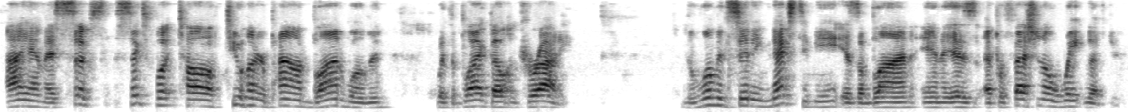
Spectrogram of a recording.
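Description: Man voicing a deep-voiced, husky, imposing woman with a firm, warning tone, read in his own fairly high voice. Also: fairly bright tone, close to an everyday voice. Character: towering tough woman issuing a warning.

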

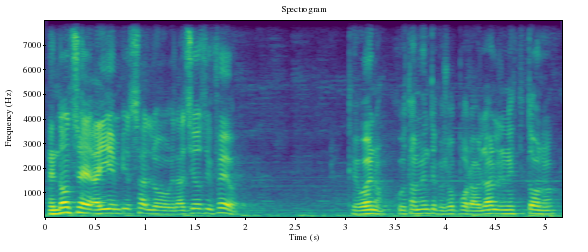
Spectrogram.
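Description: Young guy w rioplatense accent, bit high voice, chill and slow, lots of ehs, faint music behind. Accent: Rioplatense Spanish. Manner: calm, unhurried, many fillers. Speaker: podcast co-host. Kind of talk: casual storytelling chat.

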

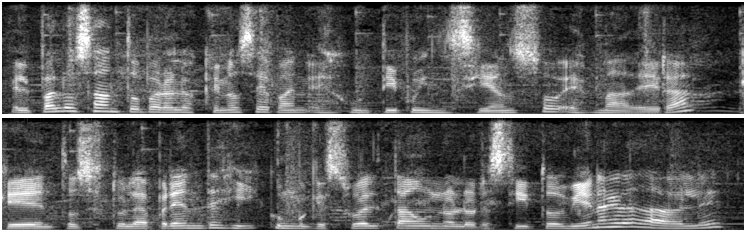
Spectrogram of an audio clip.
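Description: A man's voice: on the high side, lively intonation, fairly quick, few pauses, a little mellow, soft background music. A young Chilean man with a Chilean accent, telling a rambling story in casual podcast chat, full of slang and swearing. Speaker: podcast host.

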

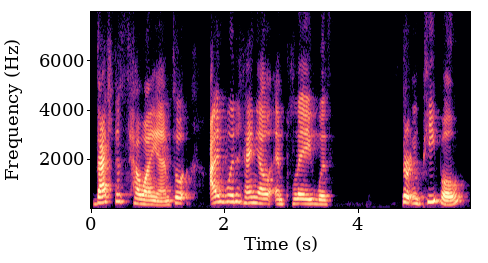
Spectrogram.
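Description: A woman co-hosting a podcast, talking casually and candidly in quick bursts. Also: mid-range voice, animated. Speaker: podcast co-host.

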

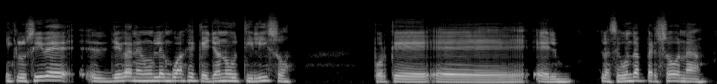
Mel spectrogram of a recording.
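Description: A man with a Mexican accent hosting a podcast, musing in a relaxed way with many pauses and fillers. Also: on the high side, no room sound. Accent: Mexican Spanish. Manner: unhurried, with frequent fillers and restarts. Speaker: podcast host. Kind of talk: casual reflective monologue.

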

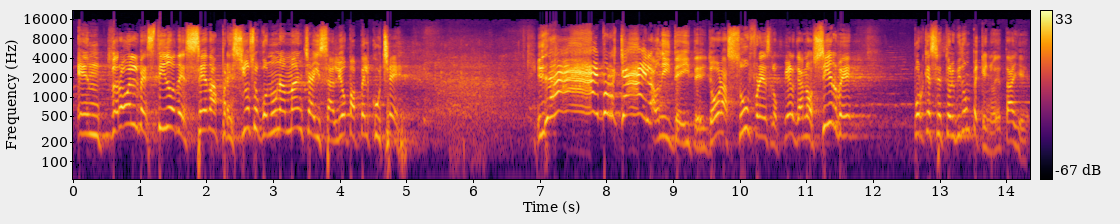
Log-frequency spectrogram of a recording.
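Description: A man with a Mexican Spanish accent preaching a sermon, animated and joking, sometimes squealing in a high put-on voice. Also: measured pace. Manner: animated, jokey, acts out squealing characters in a high voice. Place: large church hall. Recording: long hall reverb.

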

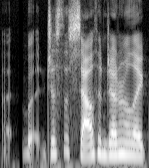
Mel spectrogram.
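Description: A young woman co-hosts a laid-back history podcast. Her voice is smooth and clear, recorded close and dry. She rambles with plenty of fillers and casual swearing. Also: mid-range voice, level tone, fast talker, no echo. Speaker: podcast co-host.

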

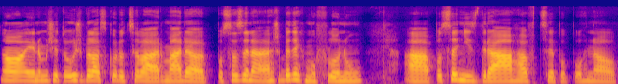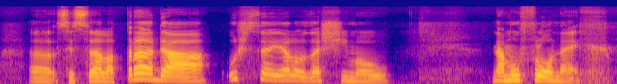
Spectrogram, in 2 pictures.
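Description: A woman reading a children's story aloud in a playful, expressive, confiding way. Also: medium pitch.

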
